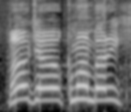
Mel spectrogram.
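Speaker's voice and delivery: high, loud call to the dog. Real, not acted. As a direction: call him from across the yard. Calling the dog from afar.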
